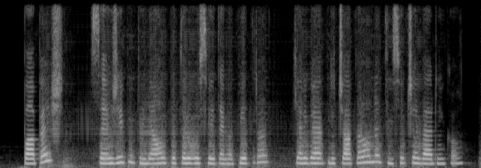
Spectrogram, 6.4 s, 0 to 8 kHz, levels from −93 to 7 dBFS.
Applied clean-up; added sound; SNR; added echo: neural separator model SepFormer DNS4.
